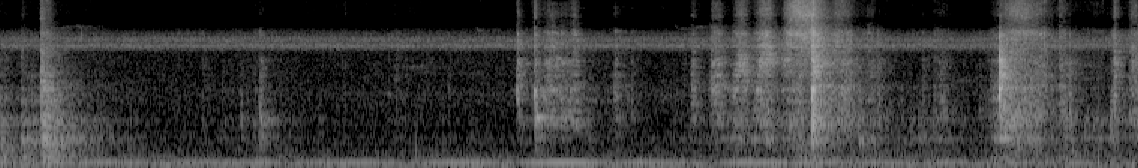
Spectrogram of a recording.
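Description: Scattered knocks, scrapes and rattles from a man shifting about in a metal tree stand blind, the loudest about five and a half and seven seconds in. Steady insect chirring and a faint low hum run underneath.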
